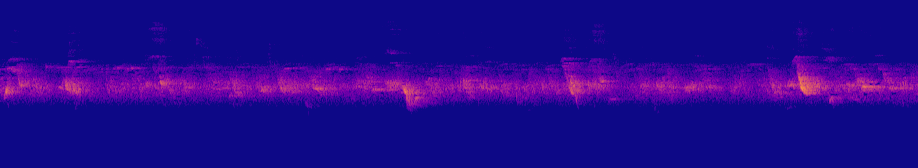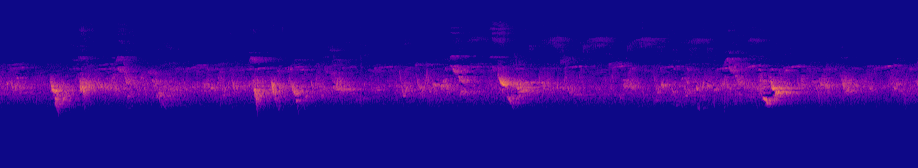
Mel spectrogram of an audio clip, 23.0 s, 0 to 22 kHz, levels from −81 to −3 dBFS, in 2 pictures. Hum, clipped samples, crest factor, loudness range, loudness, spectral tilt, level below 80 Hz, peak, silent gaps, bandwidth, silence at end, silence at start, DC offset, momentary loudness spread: none; under 0.1%; 26 dB; 7 LU; -38 LUFS; 9.5 dB/octave; under -90 dBFS; -14 dBFS; none; 16 kHz; 0 s; 0 s; under 0.1%; 14 LU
